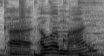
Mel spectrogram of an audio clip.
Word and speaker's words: Ella Mai: Ella Mai, I believe that's how you pronounce it. Oh. E-L-L-A-M-A-I. – Okay. I really thought it was like L-M-I. Like L, letter L-M-I. – L-M-F-A-O.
